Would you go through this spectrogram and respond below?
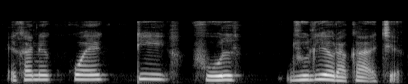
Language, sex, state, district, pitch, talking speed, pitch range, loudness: Bengali, female, Assam, Hailakandi, 210 Hz, 90 wpm, 200-225 Hz, -17 LUFS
